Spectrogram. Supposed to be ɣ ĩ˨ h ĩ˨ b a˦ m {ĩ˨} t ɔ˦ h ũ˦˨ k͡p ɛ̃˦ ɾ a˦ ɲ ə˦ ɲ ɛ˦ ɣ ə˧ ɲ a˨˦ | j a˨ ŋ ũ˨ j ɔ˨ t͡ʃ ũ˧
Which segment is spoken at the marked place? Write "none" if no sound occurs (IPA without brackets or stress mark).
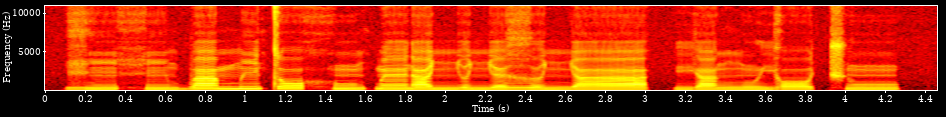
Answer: ĩ˦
